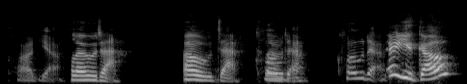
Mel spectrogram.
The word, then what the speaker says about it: Clodagh: think of Yoda, It rhymes with Yoda. Claudia. Clodagh, Oda, Clodagh. Clodagh. There you go. Clodagh.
